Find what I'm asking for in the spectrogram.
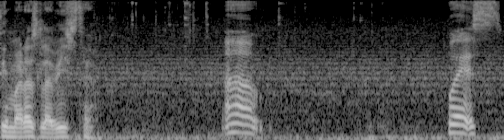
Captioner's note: rain patters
